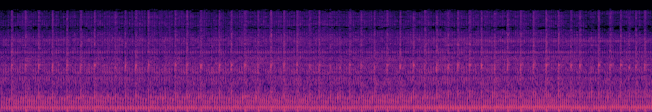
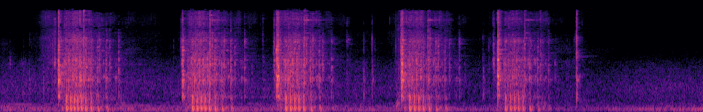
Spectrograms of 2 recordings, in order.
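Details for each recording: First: Earthquake tiller small single-cylinder engine after adding fresh fuel and priming: running fast and even with no misses, sputter or surging; no-start was caused by water in the gas. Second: Earthquake tiller that won't start after storage, pull-start attempts: five rapid cord pulls about one per second with no catch or firing; no-start traced to water in the fuel.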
